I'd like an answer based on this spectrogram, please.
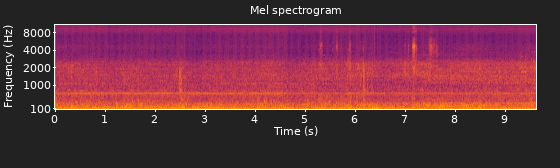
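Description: Small outboard motor running steadily at constant speed, with a heavy deep rumble on the microphone.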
